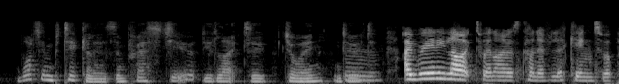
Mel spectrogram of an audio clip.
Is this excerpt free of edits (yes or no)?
no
